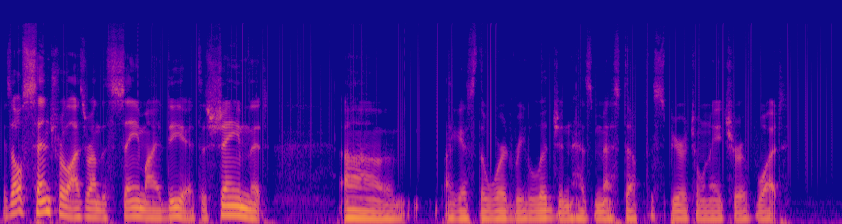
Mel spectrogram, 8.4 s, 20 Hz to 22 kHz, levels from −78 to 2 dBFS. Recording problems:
crackle, like an old record; faint; 30 dB below the speech

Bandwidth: 15 kHz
